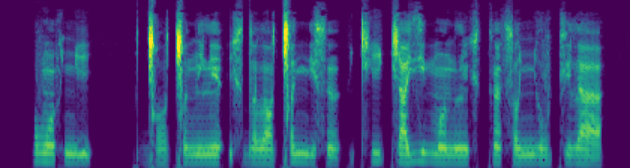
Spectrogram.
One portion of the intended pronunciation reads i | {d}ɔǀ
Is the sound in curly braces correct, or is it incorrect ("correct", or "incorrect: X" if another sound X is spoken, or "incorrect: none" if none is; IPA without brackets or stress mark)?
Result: incorrect: ɡ͡ǀ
